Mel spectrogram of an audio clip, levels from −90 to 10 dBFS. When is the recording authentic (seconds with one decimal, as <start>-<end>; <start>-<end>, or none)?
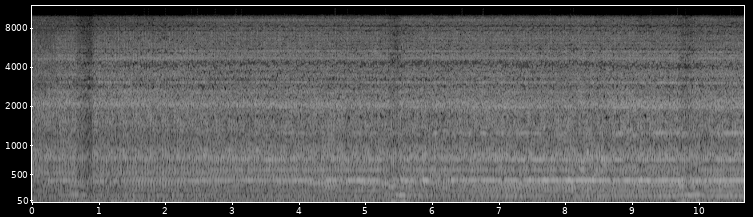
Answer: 0.0-8.1; 8.7-10.7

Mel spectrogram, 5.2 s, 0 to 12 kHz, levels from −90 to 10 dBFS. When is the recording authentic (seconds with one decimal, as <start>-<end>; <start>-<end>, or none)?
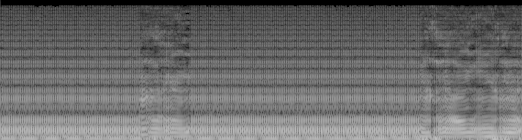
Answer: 0.0-1.4; 1.9-4.2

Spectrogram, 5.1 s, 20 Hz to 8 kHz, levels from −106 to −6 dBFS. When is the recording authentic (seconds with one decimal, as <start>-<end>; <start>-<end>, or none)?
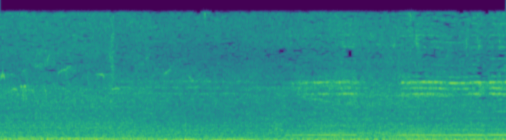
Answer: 0.0-2.5; 3.4-5.1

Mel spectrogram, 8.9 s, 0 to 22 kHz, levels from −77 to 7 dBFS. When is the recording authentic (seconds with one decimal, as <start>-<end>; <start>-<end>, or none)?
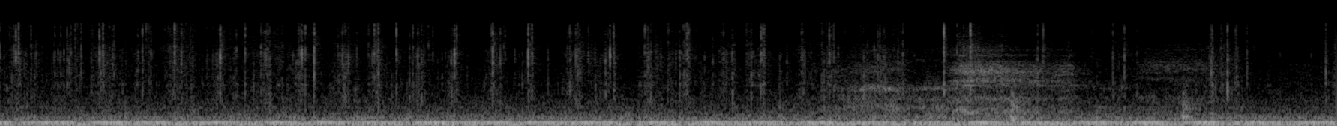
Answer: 0.0-1.4; 2.5-4.2; 5.5-8.9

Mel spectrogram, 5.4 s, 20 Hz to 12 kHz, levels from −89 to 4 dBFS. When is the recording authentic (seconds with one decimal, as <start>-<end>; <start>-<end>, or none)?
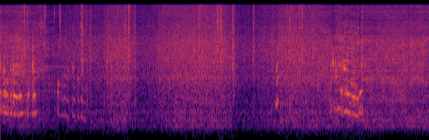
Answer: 0.8-4.0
